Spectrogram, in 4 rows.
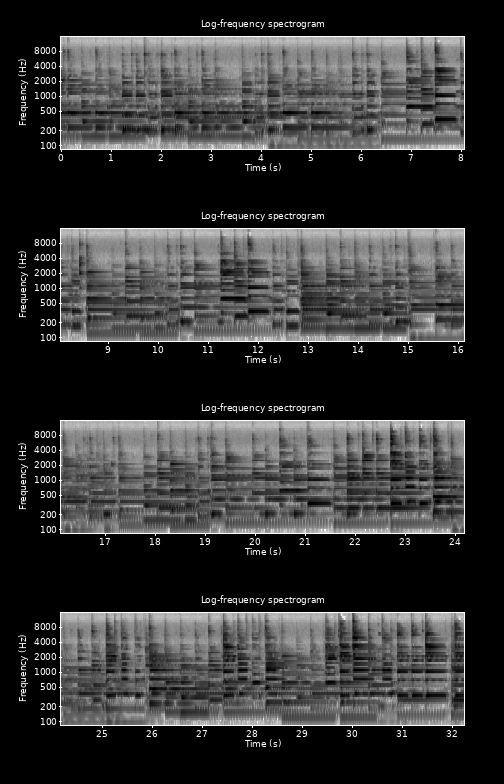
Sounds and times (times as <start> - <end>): Acoustic guitar: 0.0 - 32.2
Electric guitar: 0.0 - 32.2
Strum: 0.0 - 32.2.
